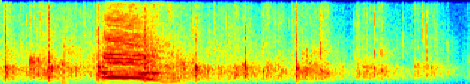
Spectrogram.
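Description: Audience applause at a conference panel, a dense moderate round of clapping that starts right after a brief spoken word and continues steadily before tapering off.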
